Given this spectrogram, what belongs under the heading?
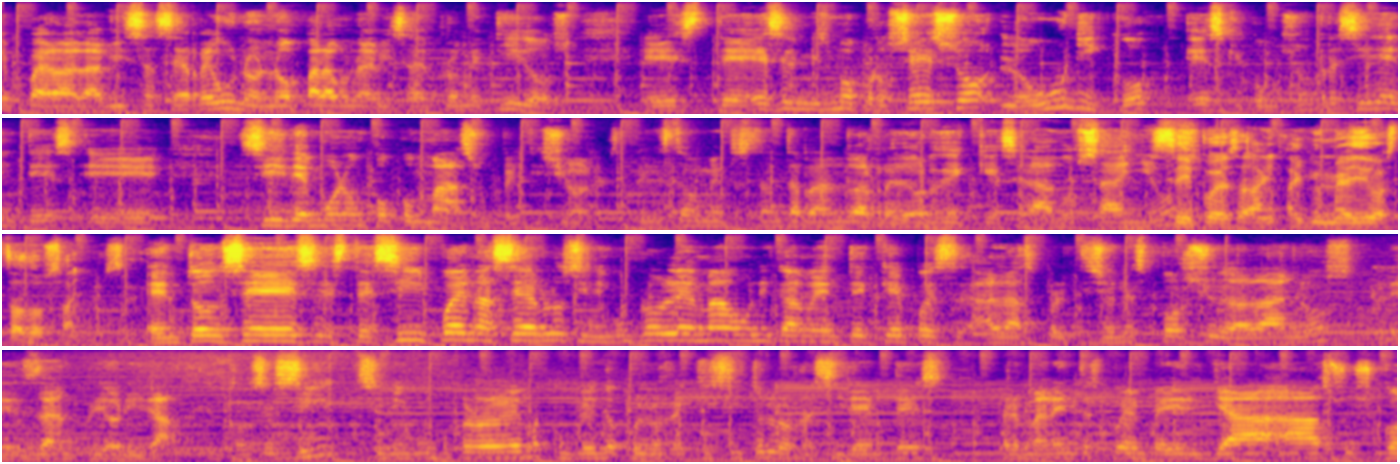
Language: Spanish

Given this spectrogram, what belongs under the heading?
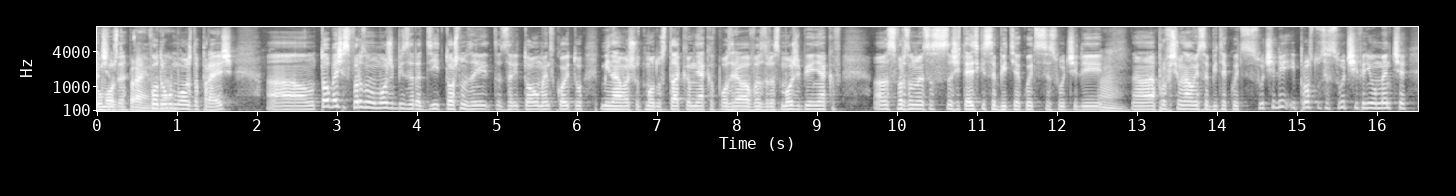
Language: Bulgarian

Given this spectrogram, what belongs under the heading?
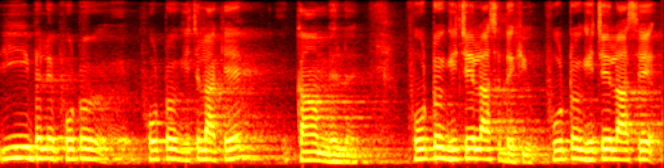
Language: Maithili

